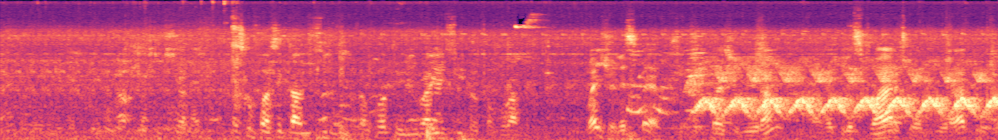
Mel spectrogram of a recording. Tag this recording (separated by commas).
Speech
